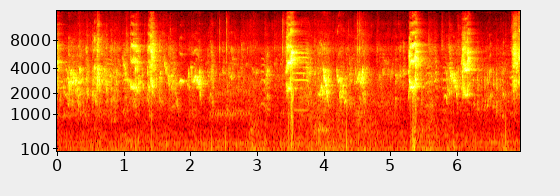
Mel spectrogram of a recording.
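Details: Lovebird chatter: scratchy squawks and sharp chirps in uneven bursts, several overlapping, with a few louder shrill notes standing out.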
